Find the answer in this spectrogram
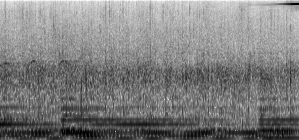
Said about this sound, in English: Give God a great hand clap and a great shout of praise.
